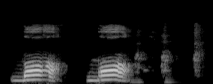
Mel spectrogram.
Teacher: Ditebalkan. Jadi dinaikkan pangkal lidahnya sama ketika kita mengucapkan huruf qaf.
